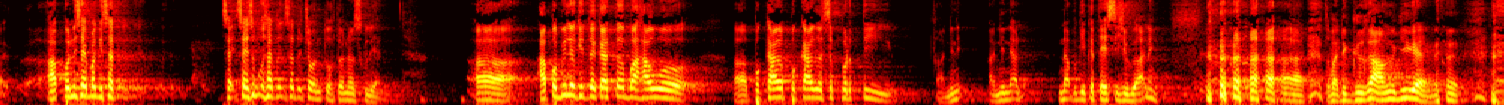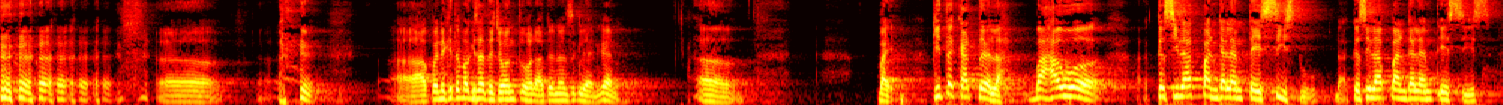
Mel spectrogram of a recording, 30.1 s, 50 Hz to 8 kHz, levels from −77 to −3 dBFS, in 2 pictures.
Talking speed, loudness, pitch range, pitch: 120 wpm, -16 LUFS, 150-210 Hz, 180 Hz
